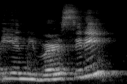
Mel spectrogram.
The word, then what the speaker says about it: university: have to say University so you have to pronounce with Y so obviously it's gonna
